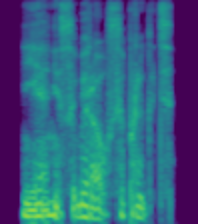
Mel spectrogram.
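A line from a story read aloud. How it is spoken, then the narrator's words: Hoarse whisper. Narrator (Russian): хрипло прошептал Велден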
